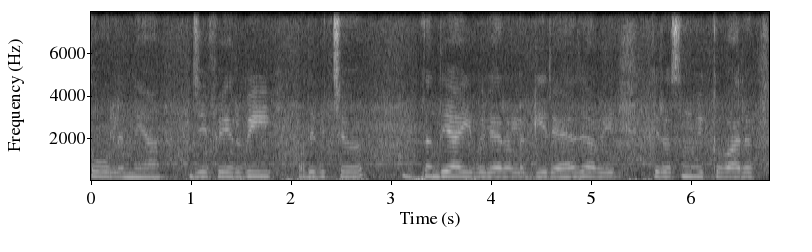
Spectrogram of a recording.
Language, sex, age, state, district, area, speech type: Punjabi, female, 30-45, Punjab, Barnala, rural, spontaneous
